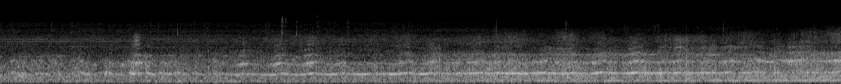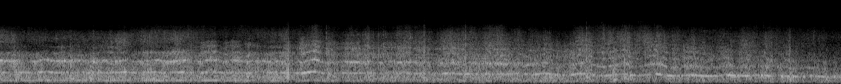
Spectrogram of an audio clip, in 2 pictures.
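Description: Spray hisses and rushes behind a speeding boat.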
